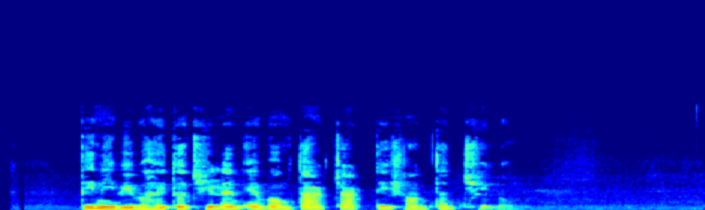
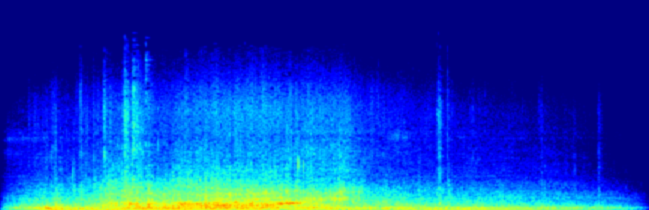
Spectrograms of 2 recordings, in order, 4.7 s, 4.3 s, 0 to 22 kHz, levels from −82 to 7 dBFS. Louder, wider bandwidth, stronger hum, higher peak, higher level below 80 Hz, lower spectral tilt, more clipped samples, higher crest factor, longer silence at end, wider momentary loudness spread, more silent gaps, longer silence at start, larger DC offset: about the same, -21 LUFS vs -19 LUFS; second, 10 kHz vs 16.5 kHz; neither; about the same, -4 dBFS vs -2 dBFS; second, -70 dBFS vs -34 dBFS; about the same, -6 dB/octave vs -6 dB/octave; neither; about the same, 18 dB vs 16 dB; first, 1.3 s vs 0.15 s; second, 13 LU vs 18 LU; neither; first, 0.55 s vs 0 s; neither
